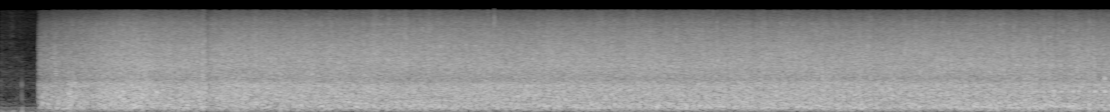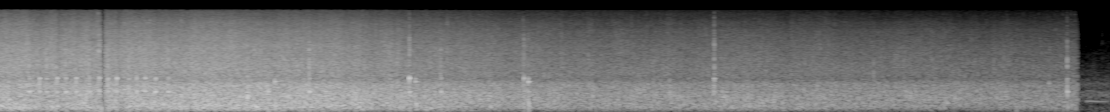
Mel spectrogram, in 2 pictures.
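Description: A steady roar of wind in Prekmurje that sounds like sea surf, loud and broad, rushing without pause, then easing slightly and thinning out toward the end. No voices.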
